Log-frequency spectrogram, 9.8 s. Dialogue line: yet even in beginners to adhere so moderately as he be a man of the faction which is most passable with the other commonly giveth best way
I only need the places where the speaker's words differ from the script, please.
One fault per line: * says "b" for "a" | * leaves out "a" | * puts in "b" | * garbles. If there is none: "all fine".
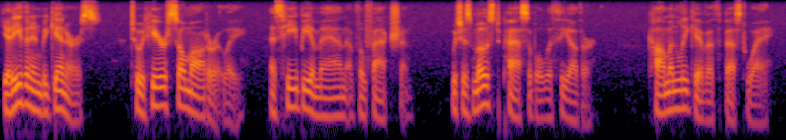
all fine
